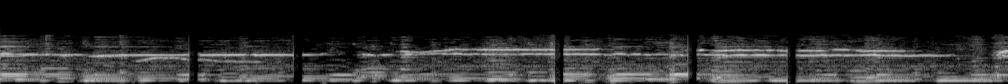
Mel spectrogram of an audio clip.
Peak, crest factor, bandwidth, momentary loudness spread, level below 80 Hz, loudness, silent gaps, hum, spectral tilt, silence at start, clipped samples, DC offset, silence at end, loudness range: -8 dBFS; 14 dB; 4.2 kHz; 8 LU; -70 dBFS; -22 LUFS; none; none; -10 dB/octave; 0 s; under 0.1%; under 0.1%; 0 s; 3 LU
